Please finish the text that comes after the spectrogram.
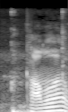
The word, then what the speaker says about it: Kamala: be a better leader than how do you pronounce it Kamala I believe kamla why is he going to be better than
